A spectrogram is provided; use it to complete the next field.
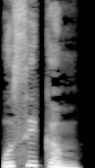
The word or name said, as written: ಉಸಿಕಂ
